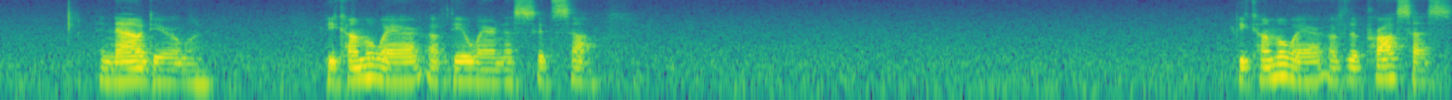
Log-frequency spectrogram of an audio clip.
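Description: A young man speaks calmly and slowly, close by, with long pauses.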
